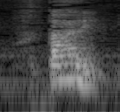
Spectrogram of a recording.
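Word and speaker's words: ふたり: 때는 히토리 두 명은 후다리 세 명은 산님 그래서 여기서는 중요한 거는 한 명과 이제 두 명 이것만 발음이 다릅니다 히토리 후다리 이건 외워 놓을 수밖에 없어요 그래서 히토리 후다리 그런데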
